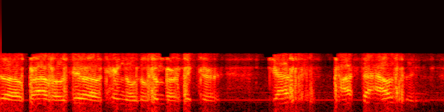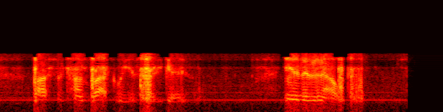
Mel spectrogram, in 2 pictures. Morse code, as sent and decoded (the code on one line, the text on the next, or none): none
